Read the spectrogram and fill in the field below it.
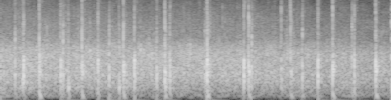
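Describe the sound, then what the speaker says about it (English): An audience at a civil forum on orphans and adoption gives sustained applause, many hands clapping in a dense wash with sharper individual claps standing out nearby. "That's worth clapping for."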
